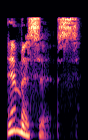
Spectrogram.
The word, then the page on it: emesis: British English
